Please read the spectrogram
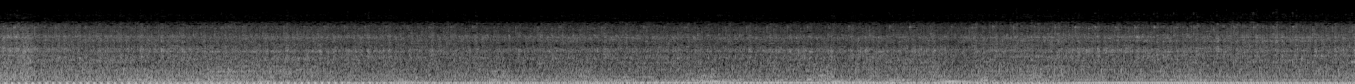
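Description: HMT 3511 tractor's diesel engine idling steadily with a fast, even low chug.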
